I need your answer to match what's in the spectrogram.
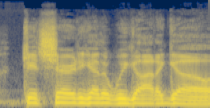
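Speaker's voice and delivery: usual speaking voice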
